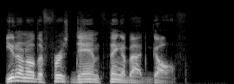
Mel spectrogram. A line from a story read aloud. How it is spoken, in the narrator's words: He angrily snaps back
